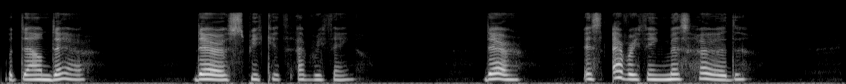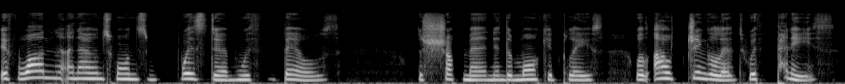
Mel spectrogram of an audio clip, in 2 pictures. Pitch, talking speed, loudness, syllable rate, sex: 230 Hz, 100 wpm, -19 LUFS, 4.4 syllables/s, female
